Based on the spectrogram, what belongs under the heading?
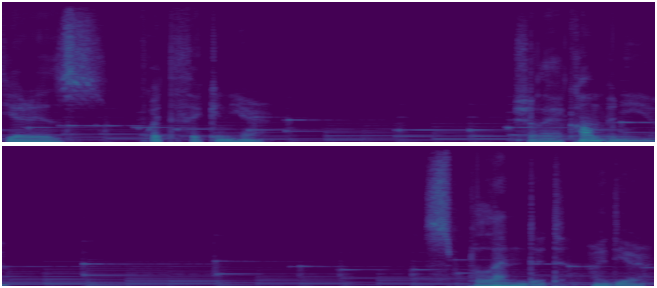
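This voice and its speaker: Playing an ancient vampire noble in an intimate audio fantasy, a man seduces the listener in a formal, teasing manner with an undercurrent of menace. His voice is low, creaky, slow and very even, music plays behind him, and the overall feel is charming and courtly.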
